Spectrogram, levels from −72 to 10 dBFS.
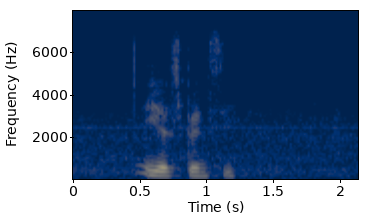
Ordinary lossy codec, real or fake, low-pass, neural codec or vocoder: Opus, 64 kbps; real; 7.2 kHz; none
